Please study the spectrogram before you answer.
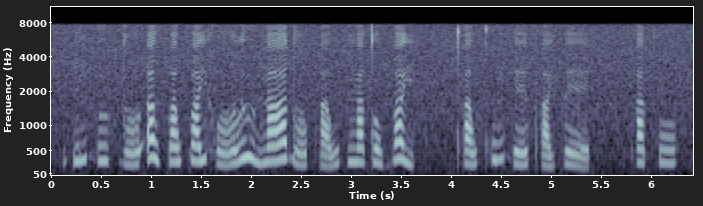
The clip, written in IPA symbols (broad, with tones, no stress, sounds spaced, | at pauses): ʔ i˧˥ m h ɯː˧ k̚ d ɤː˩˧ ʔ a˥˨ w p a˧˥ w p a˧˥ j f ɤː˩˧ l ɯː˥˨ ŋ aː˧˥ d ɤː˩˧ pʰ a˩˧ w | ŋ a˧ t̪ o˧˩ w b a˥˨ j | t̪ʰ a˩˧ w kʰ u˧˥ m h eː˩˧ pʰ a˩˧ j p eː˧˩ | pʰ a˧ t̪ʰ u˧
